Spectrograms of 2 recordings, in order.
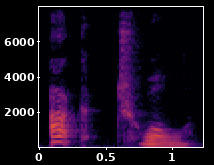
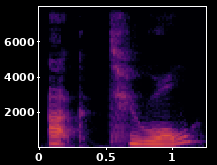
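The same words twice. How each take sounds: First: The t and u blend into a ch sound. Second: The t is a plain, separate t sound. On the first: The speaker calls it right. "we say actual. Chwal" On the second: The speaker calls it wrong. "We don't say actual"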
